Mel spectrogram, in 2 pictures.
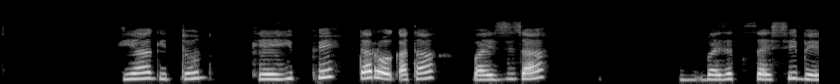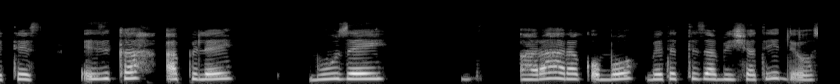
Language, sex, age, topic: Gamo, female, 18-24, government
